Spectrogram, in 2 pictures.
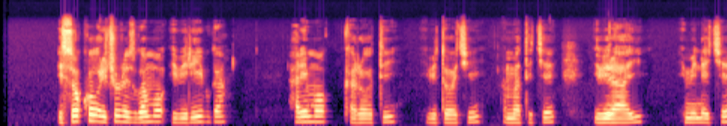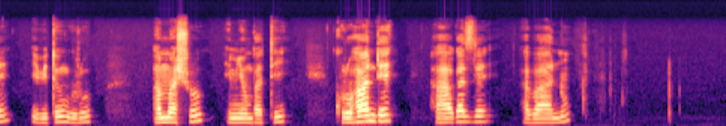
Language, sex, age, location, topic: Kinyarwanda, male, 25-35, Kigali, finance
